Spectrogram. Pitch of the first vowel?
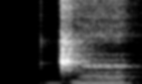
high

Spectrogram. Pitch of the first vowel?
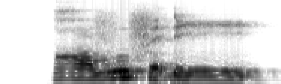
low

